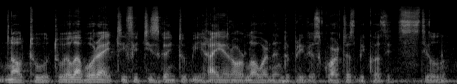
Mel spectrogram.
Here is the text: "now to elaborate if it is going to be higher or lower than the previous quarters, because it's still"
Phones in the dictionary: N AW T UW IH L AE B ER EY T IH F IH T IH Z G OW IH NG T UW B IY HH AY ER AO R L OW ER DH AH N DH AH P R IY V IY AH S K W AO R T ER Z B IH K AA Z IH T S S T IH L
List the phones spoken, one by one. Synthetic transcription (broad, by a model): N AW T UW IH L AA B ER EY T IH F IH T IH Z G OW IH NG T UW B IY HH AY ER AO R L OW ER DH AH N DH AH P R IY V IY AH S K W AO R T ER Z B IH K AA Z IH T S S T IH L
